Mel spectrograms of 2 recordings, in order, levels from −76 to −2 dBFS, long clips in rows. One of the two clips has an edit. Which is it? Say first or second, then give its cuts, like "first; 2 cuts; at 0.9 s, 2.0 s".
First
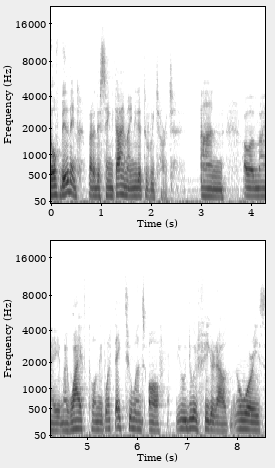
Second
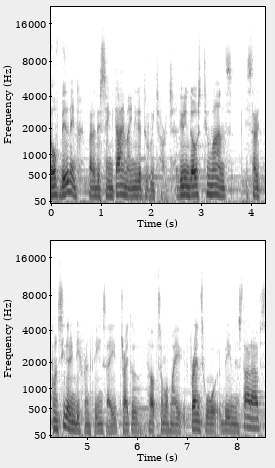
second; 2 cuts; at 2.5 s, 3.7 s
